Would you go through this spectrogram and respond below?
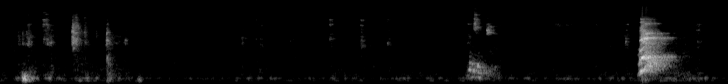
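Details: Cavalier King Charles Spaniel puppies indoors after merging two litters, eight pups together; brief squeaky yips at the start, a mid-pitched whine, then a loud high yelp toward the end.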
